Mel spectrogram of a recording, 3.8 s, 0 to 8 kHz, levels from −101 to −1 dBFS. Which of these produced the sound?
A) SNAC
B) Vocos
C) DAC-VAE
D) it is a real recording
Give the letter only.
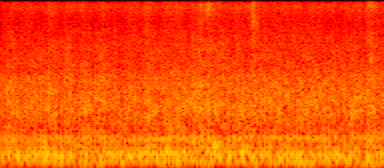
B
